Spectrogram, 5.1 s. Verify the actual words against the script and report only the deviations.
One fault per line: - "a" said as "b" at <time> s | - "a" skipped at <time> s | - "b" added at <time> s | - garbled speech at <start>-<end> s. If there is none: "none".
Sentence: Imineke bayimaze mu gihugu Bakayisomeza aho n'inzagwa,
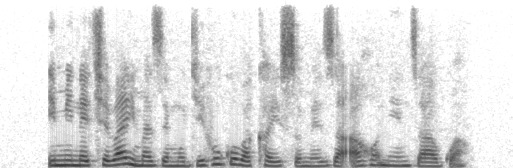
none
